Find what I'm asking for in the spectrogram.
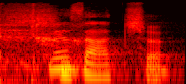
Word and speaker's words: Versace: Ikone Gianni, ich, wie gesagt, keine Ahnung, wie der Name ausgesprochen wird, Versace.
